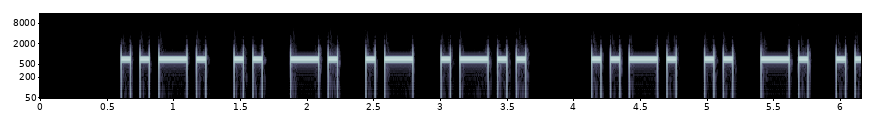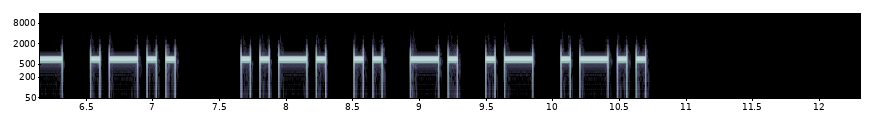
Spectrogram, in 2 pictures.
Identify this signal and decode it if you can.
Morse code, heard as a keyed tone, about 17 wpm, 700 Hz. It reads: FINAL FINAL FINAL
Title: Top 500 Words Repeated 17wpm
